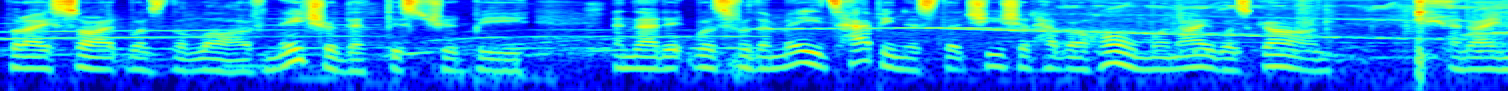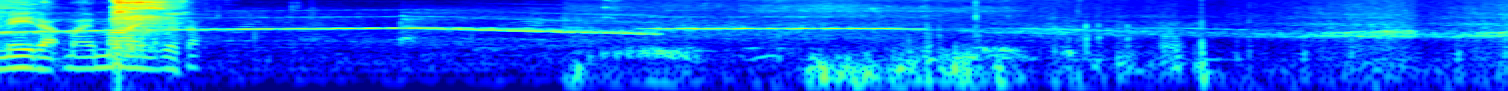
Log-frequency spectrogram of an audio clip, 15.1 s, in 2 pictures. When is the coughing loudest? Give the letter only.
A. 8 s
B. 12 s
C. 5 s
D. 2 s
A.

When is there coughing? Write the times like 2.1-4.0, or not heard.
7.0-8.4.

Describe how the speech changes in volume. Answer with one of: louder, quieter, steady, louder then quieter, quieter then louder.
steady.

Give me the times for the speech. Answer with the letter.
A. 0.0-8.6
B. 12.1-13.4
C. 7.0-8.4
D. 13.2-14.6
A.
